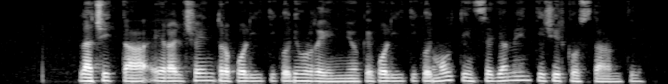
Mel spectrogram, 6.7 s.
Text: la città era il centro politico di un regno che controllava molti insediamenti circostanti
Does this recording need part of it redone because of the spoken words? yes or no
yes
